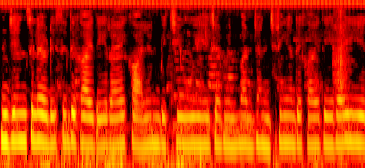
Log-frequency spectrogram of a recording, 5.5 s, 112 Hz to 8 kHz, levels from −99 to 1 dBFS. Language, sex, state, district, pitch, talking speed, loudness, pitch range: Hindi, female, Bihar, Vaishali, 210 Hz, 195 wpm, -36 LUFS, 200-215 Hz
